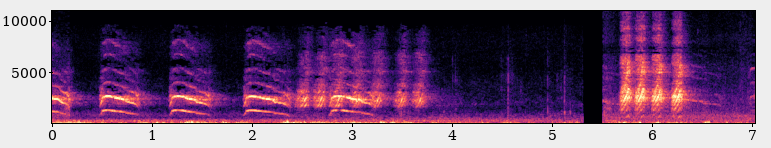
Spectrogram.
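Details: Yellow-billed magpies up in trees at Red Bluff Recreation Area, California, agitated at a red-shouldered hawk right beside them: harsh down-slurred calls about once a second, then rougher buzzier chatter, over wind or distant traffic.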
